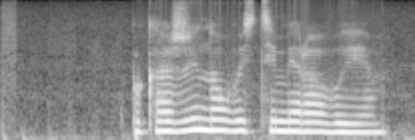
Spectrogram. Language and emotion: Russian, neutral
